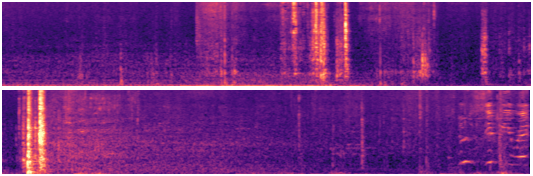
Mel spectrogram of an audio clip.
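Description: Someone gets out of a car parked at the curb in front of a house in Stockton: rustling and clicks, a jingle of keys, then a single sharp car-door thud midway, followed by quieter ambience and faint shuffling.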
